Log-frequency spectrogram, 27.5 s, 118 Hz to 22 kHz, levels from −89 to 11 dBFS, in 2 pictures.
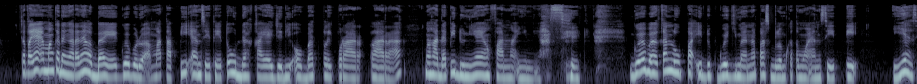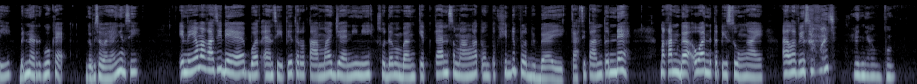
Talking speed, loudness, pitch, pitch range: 160 wpm, -27 LUFS, 210 Hz, 190-235 Hz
